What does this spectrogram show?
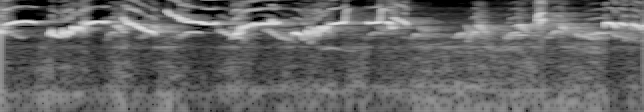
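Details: Oriental magpie-robin at home in rapid, continuous song used to stir other birds into answering, packed with sweeping whistled slurs and scratchy, buzzy chatter notes tumbling over each other with almost no pause.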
